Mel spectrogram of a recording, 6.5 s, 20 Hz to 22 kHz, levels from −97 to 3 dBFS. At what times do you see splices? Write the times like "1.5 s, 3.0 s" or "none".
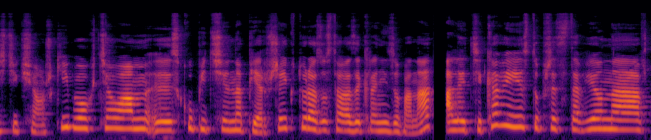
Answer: none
